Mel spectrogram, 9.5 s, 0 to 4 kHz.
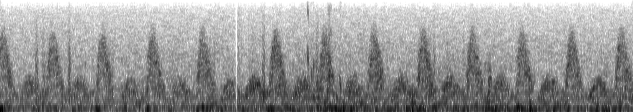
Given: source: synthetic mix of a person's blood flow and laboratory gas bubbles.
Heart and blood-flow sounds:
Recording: Doppler ultrasound of blood flow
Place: subclavian vein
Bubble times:
4.58-4.75 s: bubbles
4.89-4.99 s: bubbles
5.08-5.14 s: bubbles
From the record:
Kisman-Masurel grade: 223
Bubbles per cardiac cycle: several, 3 to 8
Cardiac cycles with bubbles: 10 to 50%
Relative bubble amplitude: loud (0.450 to 0.775)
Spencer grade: 2 (many but less than half of the cardiac periods contain bubble signals, singularly or in groups)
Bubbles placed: anywhere in the cardiac cycle

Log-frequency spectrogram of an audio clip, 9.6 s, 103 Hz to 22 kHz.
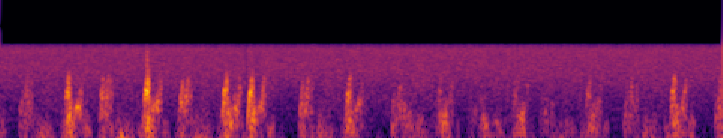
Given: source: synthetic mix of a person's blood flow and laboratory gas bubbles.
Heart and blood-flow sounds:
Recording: Doppler ultrasound of blood flow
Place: precordium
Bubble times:
9.53-9.63 s: bubbles
From the record:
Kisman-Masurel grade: 111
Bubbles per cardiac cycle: 1 to 2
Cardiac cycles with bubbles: 1 to 10%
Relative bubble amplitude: barely perceptible (0.100 to 0.250)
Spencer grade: 1 (occasional bubble signal discernible with the cardiac motion signal, with majority of cardiac periods free of bubbles)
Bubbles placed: only in the low amplitude regions of the cardiac cycle

